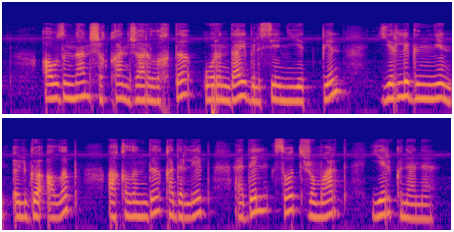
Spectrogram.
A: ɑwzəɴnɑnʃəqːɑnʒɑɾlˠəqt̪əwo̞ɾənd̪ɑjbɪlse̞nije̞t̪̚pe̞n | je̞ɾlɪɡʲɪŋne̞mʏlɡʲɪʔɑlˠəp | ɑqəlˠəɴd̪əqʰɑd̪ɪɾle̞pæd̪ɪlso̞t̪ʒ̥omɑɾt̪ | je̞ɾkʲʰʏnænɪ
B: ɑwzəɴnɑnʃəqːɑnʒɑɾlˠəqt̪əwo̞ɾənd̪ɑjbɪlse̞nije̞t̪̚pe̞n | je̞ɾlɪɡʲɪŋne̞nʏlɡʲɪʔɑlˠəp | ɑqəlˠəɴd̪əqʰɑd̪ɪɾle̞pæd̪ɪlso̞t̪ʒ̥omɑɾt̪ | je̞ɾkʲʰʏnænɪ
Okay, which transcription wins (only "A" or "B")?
B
